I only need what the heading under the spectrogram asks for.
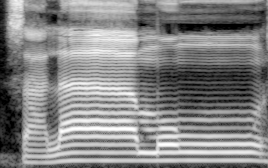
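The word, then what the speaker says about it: سلامٌ: dari qof dan kaf, cara pengucapannya cenderung ke arah bunyi "ng". Itulah mengapa tadi kita membacanya sebagai "salamung".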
